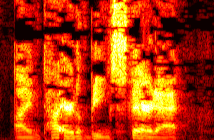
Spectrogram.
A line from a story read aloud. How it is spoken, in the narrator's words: Matt growled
